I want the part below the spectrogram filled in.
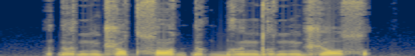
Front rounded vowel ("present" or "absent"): present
